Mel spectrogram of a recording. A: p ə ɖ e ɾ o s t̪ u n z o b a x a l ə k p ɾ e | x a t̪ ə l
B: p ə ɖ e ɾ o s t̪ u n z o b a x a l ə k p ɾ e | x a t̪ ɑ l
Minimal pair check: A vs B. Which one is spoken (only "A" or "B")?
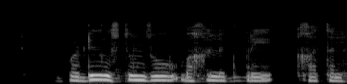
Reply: A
